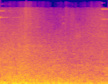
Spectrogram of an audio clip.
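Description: An Incendio fire spell bursts in the video game Hogwarts Legacy with a heavy, low booming whoosh of flame, loud and sustained through the short moment.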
